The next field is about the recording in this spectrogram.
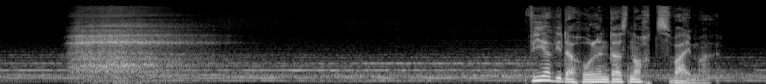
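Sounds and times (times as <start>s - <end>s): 
soft steady music: 0.0s - 7.6s
deep breath through the mouth: 0.6s - 2.4s
speech: 5.3s - 7.3s.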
